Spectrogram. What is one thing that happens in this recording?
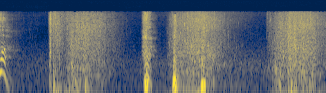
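Water splashes and gurgles as a swimmer moves through it.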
